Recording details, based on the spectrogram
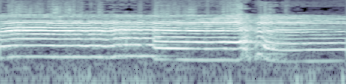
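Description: Sustained, high-pitched wailing cry from a young child, steady and loud with a brief catch midway.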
